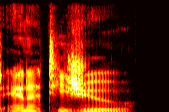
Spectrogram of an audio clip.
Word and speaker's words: Ana Tijoux: A few weeks ago, on an episode that aired back in January, I mispronounced the name of that artist. Knowing that she lives in Chile, I pronounce the J in her name as if it were Spanish, forgetting that she's actually of French descent, so her name should be pronounced Ana Tijoux.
